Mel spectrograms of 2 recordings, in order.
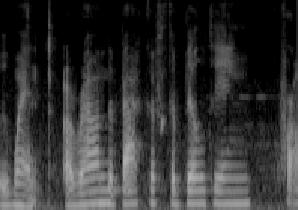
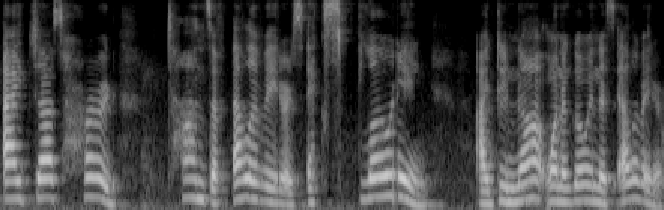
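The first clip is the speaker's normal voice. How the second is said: loud, yelled, screaming voice; 4 semitones higher, 9 dB louder than usual. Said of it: "I remember screaming at them".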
